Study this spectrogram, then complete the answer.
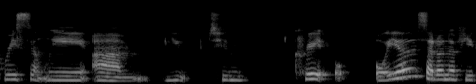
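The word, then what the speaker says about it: olla: called it's called an Oya um o-l-l-a so it's the Spanish pronunciation okay um you might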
